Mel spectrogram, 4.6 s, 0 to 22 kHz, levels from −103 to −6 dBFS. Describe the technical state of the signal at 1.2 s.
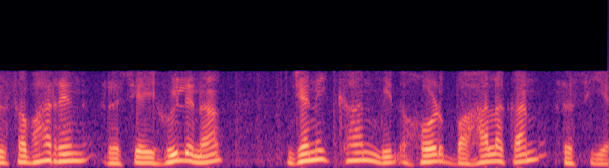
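At 1.2 s you're hearing Bluetooth CVSD headset codec damage, which runs through the whole clip. Each sample is just one up-or-down bit with an adapting step, fitting a 64 kbps stream, so nothing above 4 kHz survives, s sounds go scratchy, and granular hiss sits underneath.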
